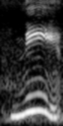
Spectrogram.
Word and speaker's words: knee: Knee. I'm not pronouncing K.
